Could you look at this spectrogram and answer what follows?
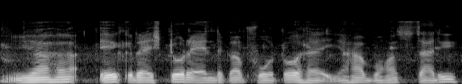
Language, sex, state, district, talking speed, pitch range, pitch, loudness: Hindi, male, Chhattisgarh, Raipur, 115 wpm, 95-110 Hz, 105 Hz, -17 LUFS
